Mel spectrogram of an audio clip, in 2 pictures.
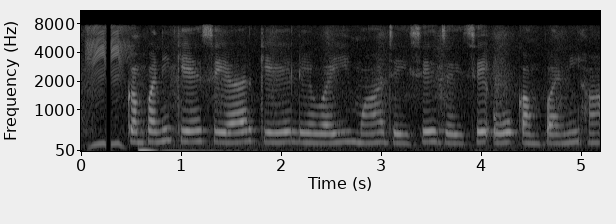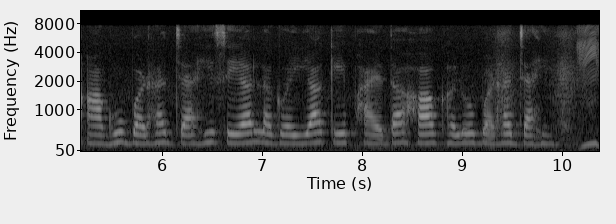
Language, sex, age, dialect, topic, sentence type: Chhattisgarhi, female, 18-24, Western/Budati/Khatahi, banking, statement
